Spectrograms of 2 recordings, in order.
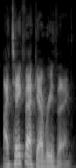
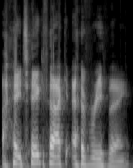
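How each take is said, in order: First: Said in the usual way. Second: Slow, louder, laughing. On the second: Real, not acted. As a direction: laugh while taking it back.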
